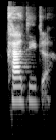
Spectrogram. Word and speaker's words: Khadija: Kad oh Kad no not Kad say Kad Kadija yeah yeah she has British yeah well you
